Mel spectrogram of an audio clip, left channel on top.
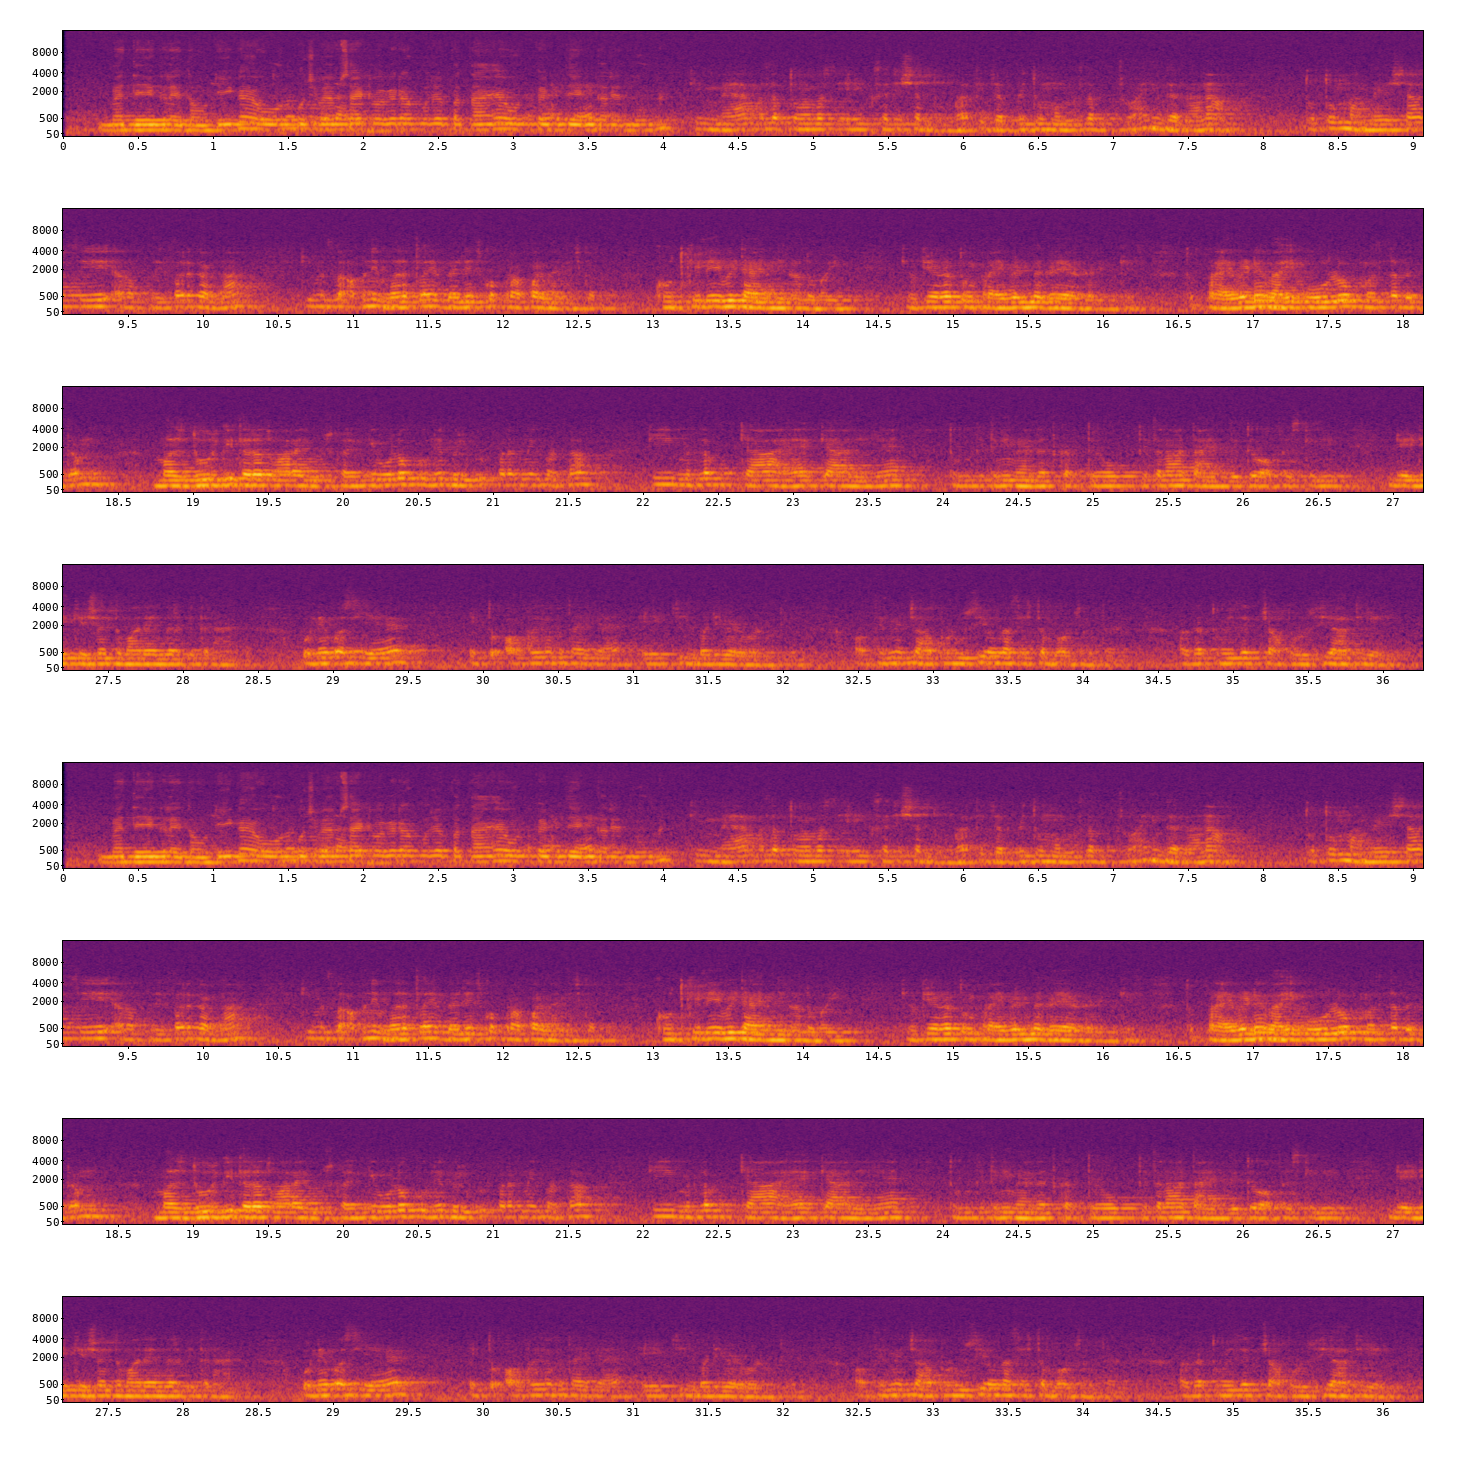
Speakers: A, on the right (about 45°); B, on the left (about 85°).
A: मैं देख लेता
B: नहीं
A: हूँ ठीक
B: नहीं
A: है
B: वो
A: और
B: तो मैं
A: कुछ
B: तुम्हें
A: वेबसाइट
B: बता दूंगा
A: वगैरह मुझे पता
B: बट
A: है उन
B: पता
A: पे
B: है
A: भी देखता
B: क्या है
A: रहता हूँ
B: कि मैं मतलब तुम्हें बस एक सजेशन दूंगा कि जब भी तुम मतलब ज्वाइन करना ना तो तुम हमेशा से प्रिफर करना कि मतलब अपनी वर्क लाइफ बैलेंस को प्रॉपर मैनेज करो खुद के लिए भी टाइम निकालो भाई क्योंकि अगर तुम प्राइवेट में गए अगर इनकेस तो प्राइवेट में भाई वो लोग मतलब एकदम मजदूर की तरह तुम्हारा यूज करेंगे वो लोग उन्हें बिल्कुल फर्क नहीं पड़ता कि मतलब क्या है क्या नहीं है तुम कितनी मेहनत करते हो कितना टाइम देते हो ऑफिस के लिए डेडिकेशन तुम्हारे अंदर कितना है उन्हें बस ये है एक तो ऑफिस में पता है क्या है एक चीज बड़ी गड़बड़ होती है ऑफिस में चापलूसी वाला सिस्टम बहुत चलता है अगर तुम्हें से चापलूसी आती है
